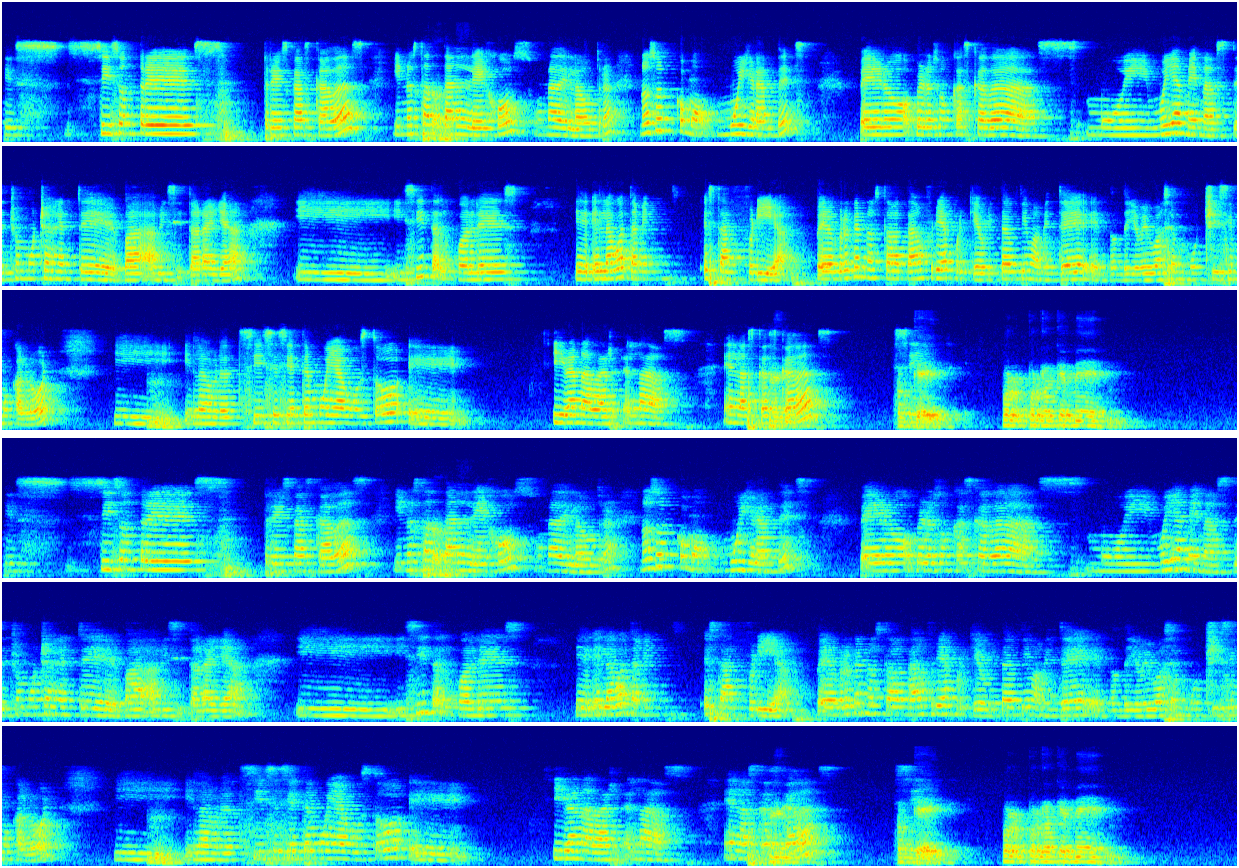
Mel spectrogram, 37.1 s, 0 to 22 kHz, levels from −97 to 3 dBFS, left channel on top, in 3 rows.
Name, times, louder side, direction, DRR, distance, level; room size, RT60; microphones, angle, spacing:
voice 1, 0.0-3.6 3.9-8.0 8.6-17.5 18.1-19.1 19.4-29.4 30.2-31.4 31.9-32.8 33.6-34.0, left 4 dB, 80° left, 4 dB, 0.5 m, -29 dB
voice 2, 33.7-34.2 34.7-35.8, equal, 15° left, 0 dB, 0.4 m, -28 dB
3.5 x 2.1 x 3.7 m, 0.65 s
head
